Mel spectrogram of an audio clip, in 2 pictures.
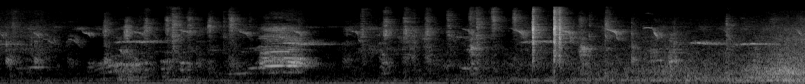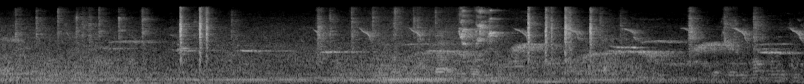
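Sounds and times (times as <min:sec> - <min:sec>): bird clicks and chirps: 0:03.6 - 0:16.0
bird whistled notes: 0:07.0 - 0:16.0.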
